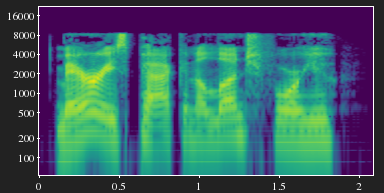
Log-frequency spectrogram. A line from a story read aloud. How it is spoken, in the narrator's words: Skip announced with a wry chuckle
